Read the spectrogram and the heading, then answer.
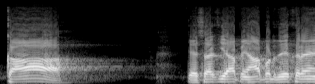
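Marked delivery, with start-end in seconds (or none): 0.1-0.7 का said with a long open aa after k; clear syllable demo. Shown as a demonstration. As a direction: model का slowly for children, long aa. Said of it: "क में जब आ की मात्रा लगाते हैं तो क्या पढ़ते हैं इसको?".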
